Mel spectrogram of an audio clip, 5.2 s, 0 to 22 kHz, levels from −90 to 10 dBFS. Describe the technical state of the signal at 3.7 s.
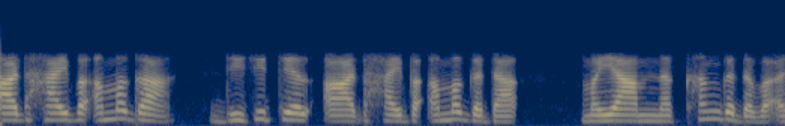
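At 3.7 s the speech is running through the AMR narrowband mobile codec, which affects the whole clip. The line passes roughly 200 Hz to 3.5 kHz, with nothing above 3.6 kHz. The codec rebuilds the voice from a vocal-tract model driven by sparse pulses, so there is a plainly audible buzzy, synthetic edge, consistent with a mid-rate mode near 10 kbps. That artificial texture is what separates it from a simple telephone-band filter, which only dulls the sound.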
